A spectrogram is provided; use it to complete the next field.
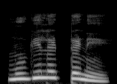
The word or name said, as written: ಮುಗಿಲಟ್ಟಣೆ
